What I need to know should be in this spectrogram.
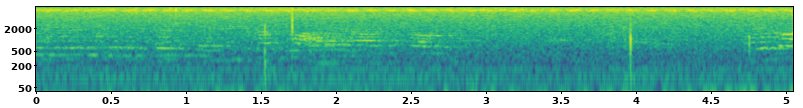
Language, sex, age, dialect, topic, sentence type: Hindi, female, 18-24, Marwari Dhudhari, agriculture, statement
